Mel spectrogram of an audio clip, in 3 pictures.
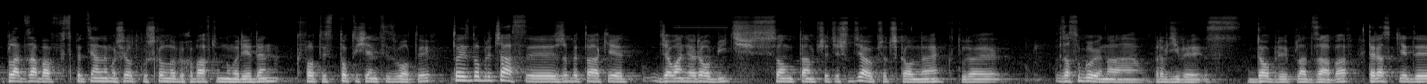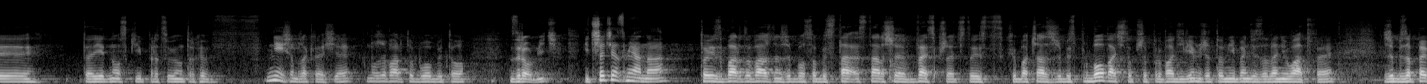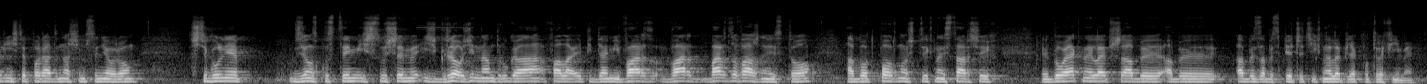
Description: O przeznaczenie pieniędzy na wspomniane cele wnioskował Sławomir Sieczkowski, radny ugrupowania „Mieszkańcy Suwałk”.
